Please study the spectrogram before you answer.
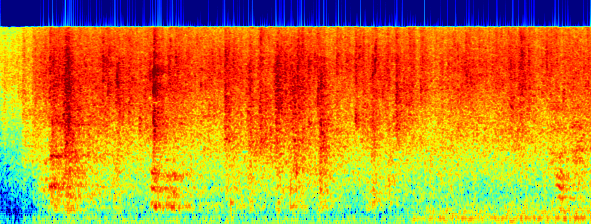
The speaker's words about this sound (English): Soaking wet in here. Water droplets caught in the daylight from the shaft entrance far above him.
